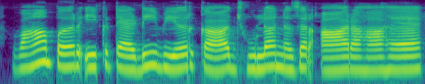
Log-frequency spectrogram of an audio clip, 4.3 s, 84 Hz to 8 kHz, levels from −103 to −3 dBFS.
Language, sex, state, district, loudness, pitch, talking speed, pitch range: Hindi, female, Uttar Pradesh, Lalitpur, -16 LUFS, 195 Hz, 155 wpm, 185-215 Hz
